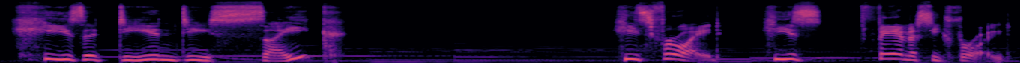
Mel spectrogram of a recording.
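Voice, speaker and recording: A woman streaming a story game live, reacting playfully and excitedly, with quiet music behind. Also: fairly high pitch, drawn-out words.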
